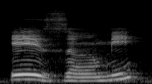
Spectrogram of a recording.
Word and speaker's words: exame: No livro de caligrafia, turma, na página 60, nós temos o X com o som de Z, ok?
